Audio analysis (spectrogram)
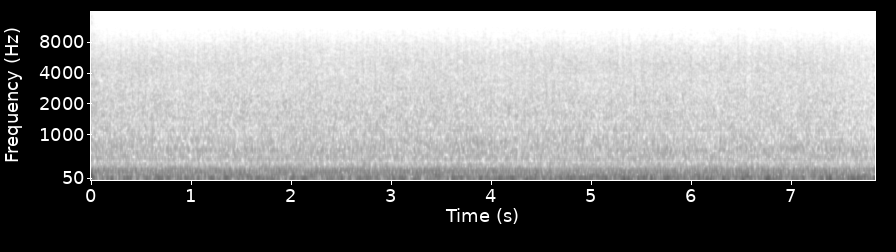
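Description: A propeller aircraft taking off in the DCS flight simulator, its engine a steady, loud, unbroken drone held at constant power throughout.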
